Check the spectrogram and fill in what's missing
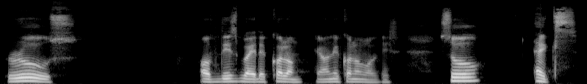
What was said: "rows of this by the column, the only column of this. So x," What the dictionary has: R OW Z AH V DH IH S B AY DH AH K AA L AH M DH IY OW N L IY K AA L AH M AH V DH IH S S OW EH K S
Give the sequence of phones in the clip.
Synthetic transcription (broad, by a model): R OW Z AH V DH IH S B AY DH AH K AA L AH M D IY OW N L IY K AA L AH M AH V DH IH S S OW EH K S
